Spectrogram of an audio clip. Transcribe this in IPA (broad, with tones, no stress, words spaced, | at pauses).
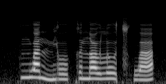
n̪wa˥˩n mjo˧˥ʊ̯ kə˥nɑ˥ʊ̯ lo˥˩ʊ̯t͡sʰwä˧˥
